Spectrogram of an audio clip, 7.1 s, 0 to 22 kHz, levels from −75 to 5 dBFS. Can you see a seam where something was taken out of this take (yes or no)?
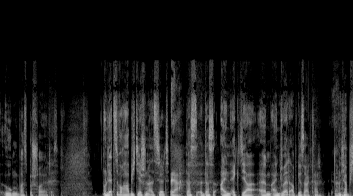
no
